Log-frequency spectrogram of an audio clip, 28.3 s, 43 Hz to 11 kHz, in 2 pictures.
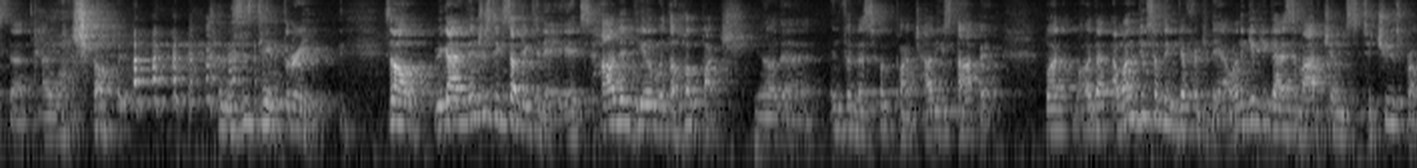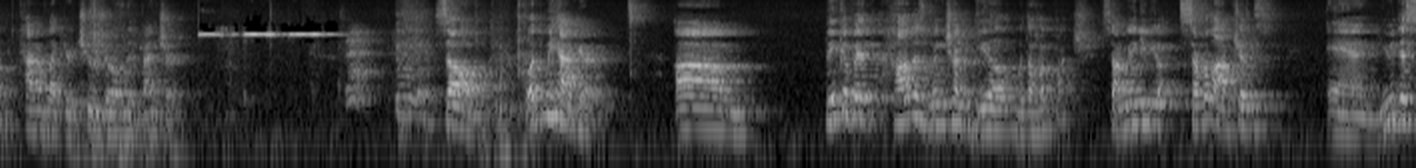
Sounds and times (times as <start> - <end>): Smoke detector, smoke alarm: 16.1 - 17.7.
